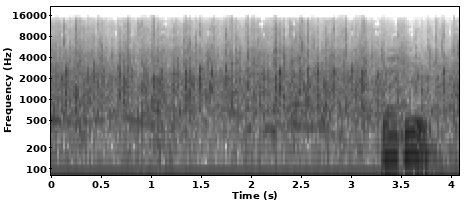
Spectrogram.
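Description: A crowd claps along in rhythm.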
